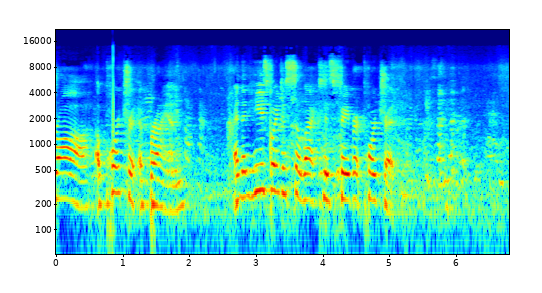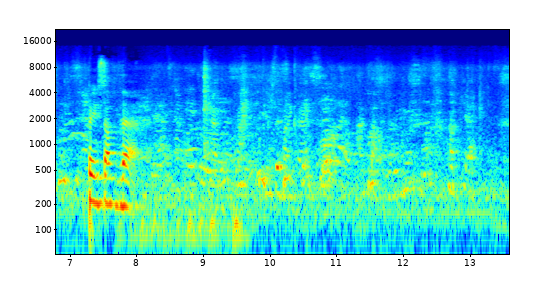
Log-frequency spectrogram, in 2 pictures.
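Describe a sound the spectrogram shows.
A young woman speaks into a microphone over loudspeakers on a stage.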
